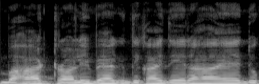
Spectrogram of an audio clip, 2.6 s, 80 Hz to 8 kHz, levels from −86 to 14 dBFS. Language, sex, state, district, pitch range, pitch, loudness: Hindi, male, Bihar, Sitamarhi, 145-155 Hz, 155 Hz, -12 LUFS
